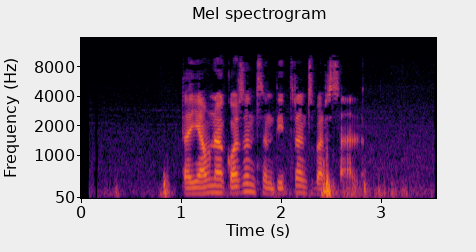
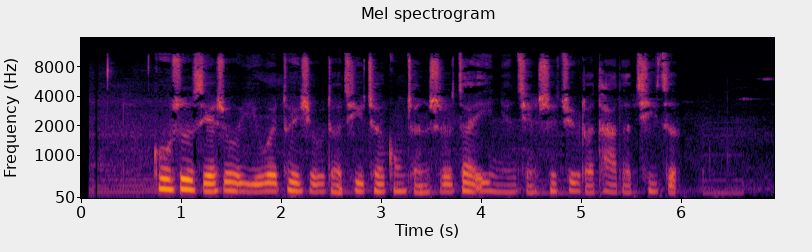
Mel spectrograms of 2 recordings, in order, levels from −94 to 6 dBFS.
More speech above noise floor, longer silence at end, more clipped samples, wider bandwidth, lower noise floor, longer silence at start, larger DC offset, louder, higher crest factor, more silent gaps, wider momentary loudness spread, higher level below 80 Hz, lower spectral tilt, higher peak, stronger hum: about the same, 29 dB vs 31 dB; second, 0.3 s vs 1 s; neither; about the same, 11 kHz vs 11.5 kHz; about the same, -57 dBFS vs -59 dBFS; second, 0.35 s vs 0.7 s; neither; about the same, -27 LUFS vs -29 LUFS; about the same, 22 dB vs 20 dB; neither; about the same, 17 LU vs 15 LU; first, -56 dBFS vs -74 dBFS; about the same, -4.5 dB/octave vs -4 dB/octave; about the same, -8 dBFS vs -10 dBFS; neither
